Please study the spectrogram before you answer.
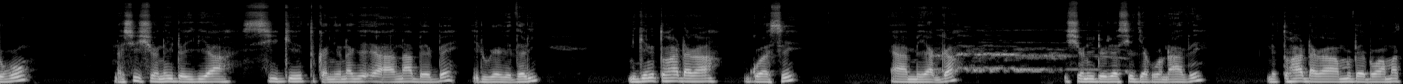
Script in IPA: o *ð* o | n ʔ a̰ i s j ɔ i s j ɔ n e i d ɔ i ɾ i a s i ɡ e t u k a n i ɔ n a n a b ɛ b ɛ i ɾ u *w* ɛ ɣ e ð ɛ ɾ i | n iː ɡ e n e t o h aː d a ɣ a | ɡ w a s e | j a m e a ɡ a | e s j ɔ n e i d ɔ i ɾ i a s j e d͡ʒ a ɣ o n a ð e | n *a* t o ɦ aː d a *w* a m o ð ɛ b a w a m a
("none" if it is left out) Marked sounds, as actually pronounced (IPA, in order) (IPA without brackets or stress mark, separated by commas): ɣ, ɣ, e, ɣ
